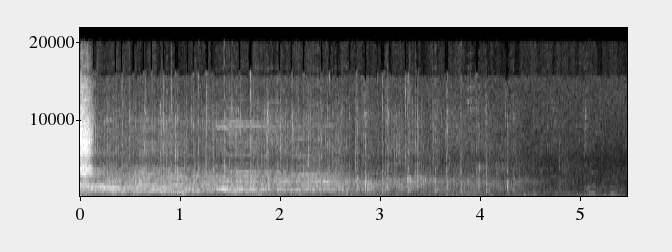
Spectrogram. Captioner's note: crowd applauding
